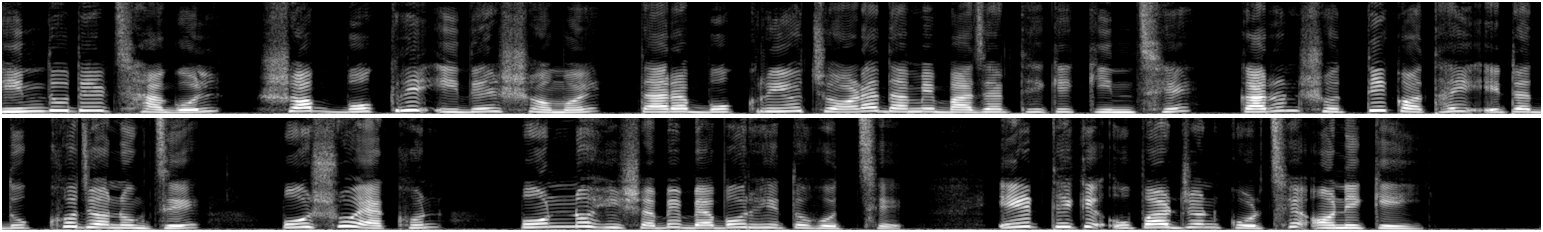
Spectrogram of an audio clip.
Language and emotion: Bengali, neutral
